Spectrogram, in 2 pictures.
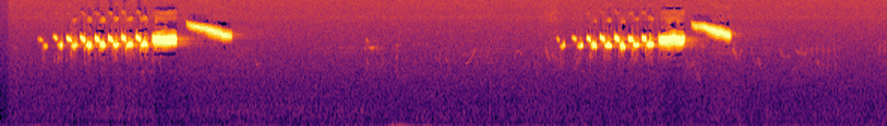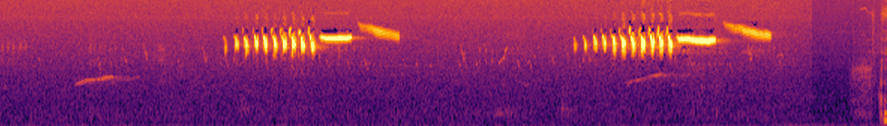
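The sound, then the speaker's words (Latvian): A yellowhammer in Latvia sings four clear, evenly spaced phrases, each a rapid run of repeated high notes ending in a longer drawn-out final note, with quiet pauses between and no voices. “Jā, sāksim tad ar eh, stērsti, dzelteno stērsti Latvijā.”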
